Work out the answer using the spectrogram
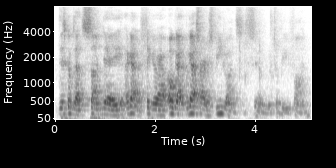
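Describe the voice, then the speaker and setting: Hosting a podcast in loose, joking chat, this young man talks a little fast in a slightly high voice, mocking himself and laughing mid-sentence. The mic is some distance away, and the room gives off a noticeable echo.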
